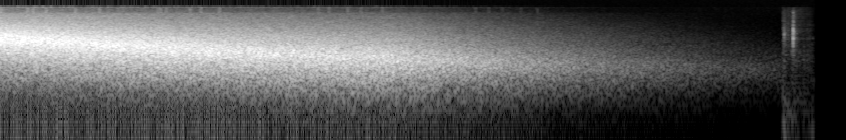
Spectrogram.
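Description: Hissing whoosh sound effect for a smoke transition. It is loud at first, then fades out over about five seconds, sinking lower as it dies away.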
